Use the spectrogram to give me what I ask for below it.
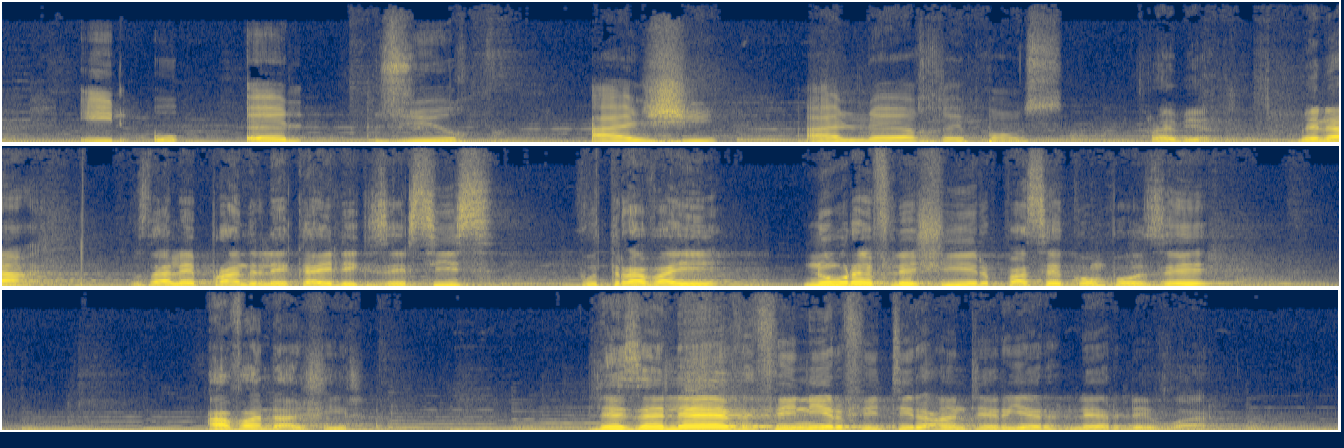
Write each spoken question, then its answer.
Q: Nous réfléchir, passé composé, avant d'agir.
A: Nous avons réfléchi.

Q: Les élèves finir futur antérieur leur devoir.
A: Les élèves auront fini leur devoir.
